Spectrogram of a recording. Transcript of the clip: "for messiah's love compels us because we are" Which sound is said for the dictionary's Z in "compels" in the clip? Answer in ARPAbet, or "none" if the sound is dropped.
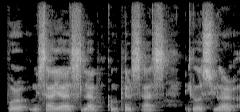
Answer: S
